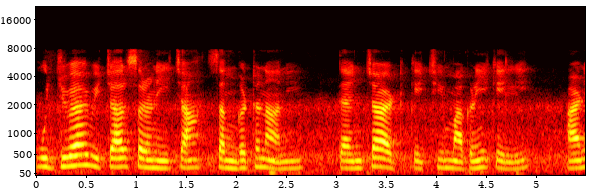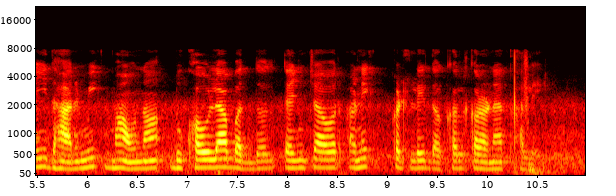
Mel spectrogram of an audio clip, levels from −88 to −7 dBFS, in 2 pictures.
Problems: constant background noise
